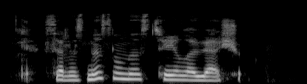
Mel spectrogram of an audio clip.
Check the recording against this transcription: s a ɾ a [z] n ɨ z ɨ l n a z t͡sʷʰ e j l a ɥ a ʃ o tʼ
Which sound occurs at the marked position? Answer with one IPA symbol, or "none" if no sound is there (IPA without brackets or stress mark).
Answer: z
